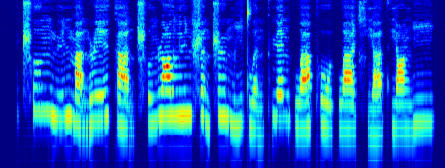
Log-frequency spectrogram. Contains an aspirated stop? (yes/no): yes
